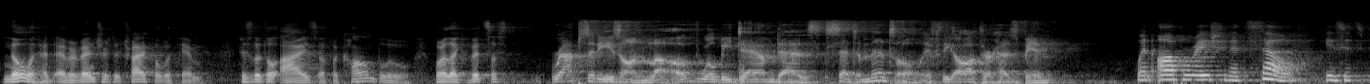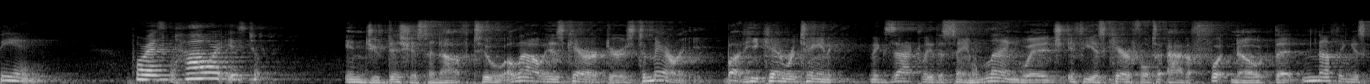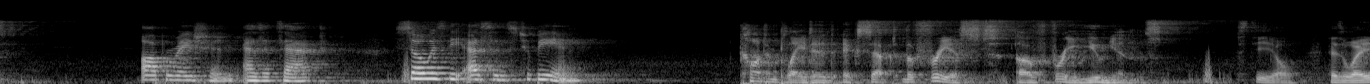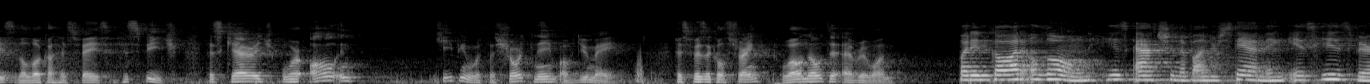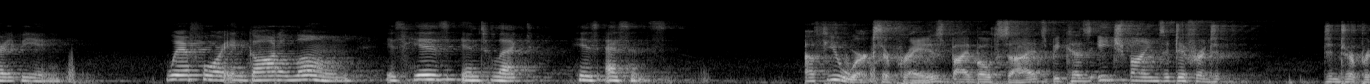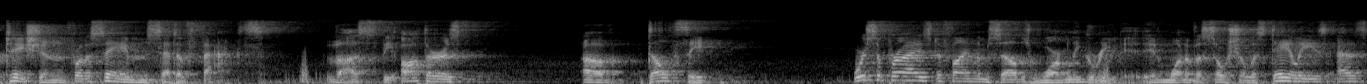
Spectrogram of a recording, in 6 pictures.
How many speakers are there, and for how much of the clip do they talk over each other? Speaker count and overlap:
3, no overlap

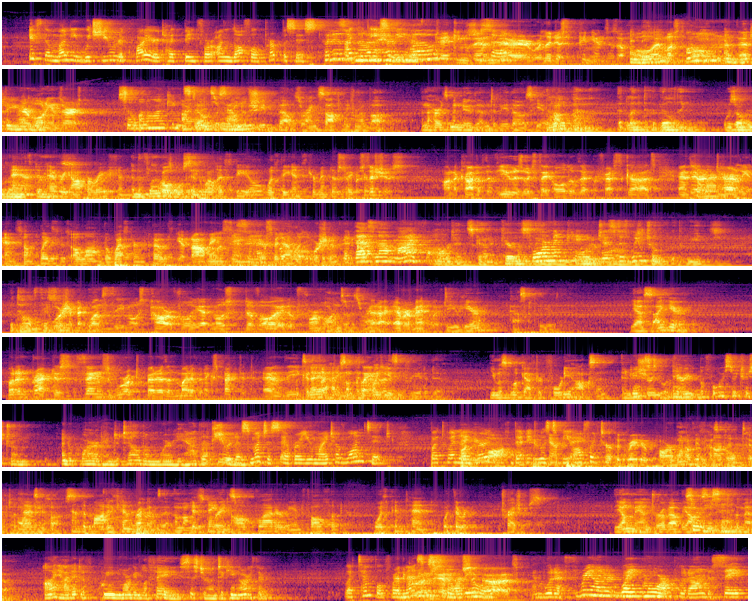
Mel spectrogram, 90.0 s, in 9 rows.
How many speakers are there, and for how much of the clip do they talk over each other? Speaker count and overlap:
7, about 36%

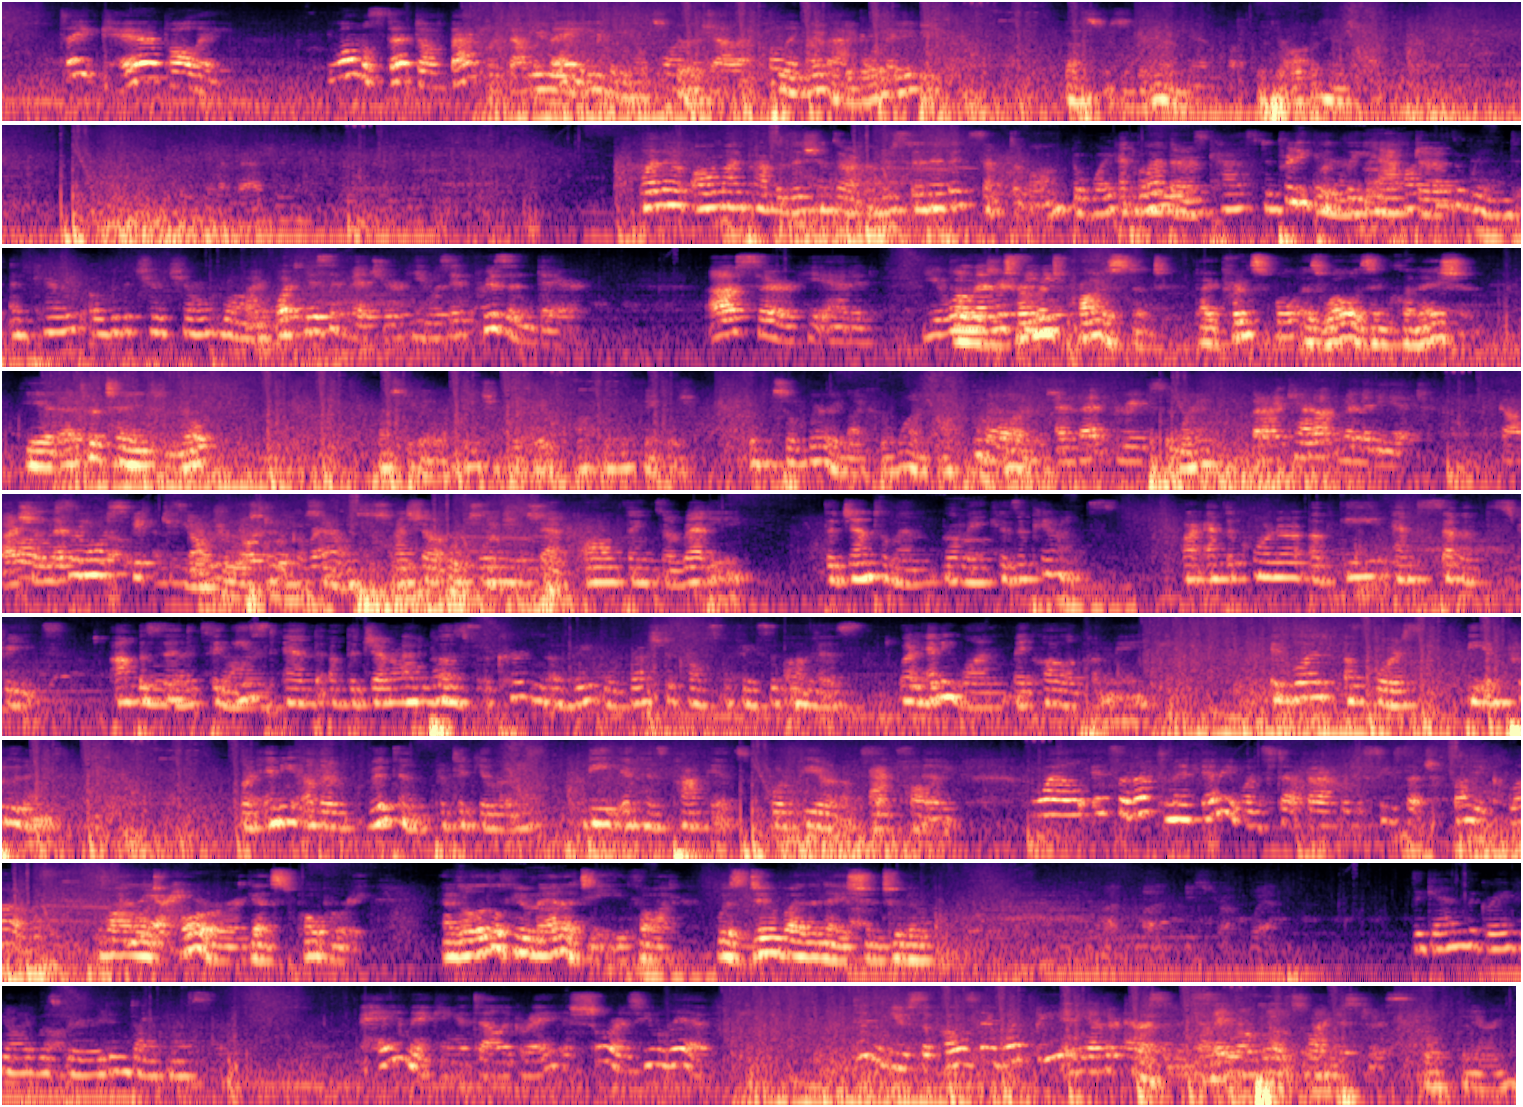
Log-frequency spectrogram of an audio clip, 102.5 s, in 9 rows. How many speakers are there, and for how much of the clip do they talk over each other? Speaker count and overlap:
7, about 25%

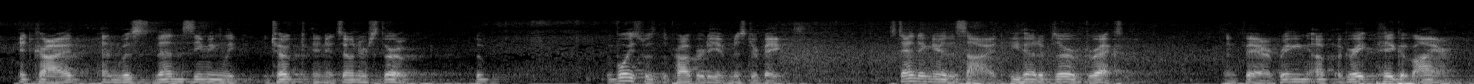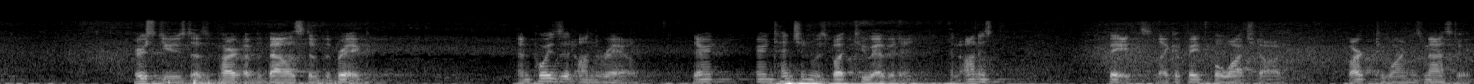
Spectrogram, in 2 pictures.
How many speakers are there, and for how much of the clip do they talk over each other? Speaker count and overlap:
1, no overlap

